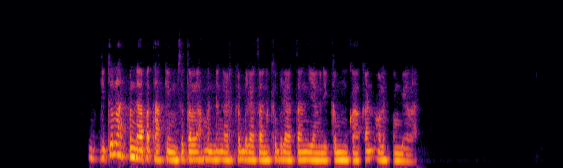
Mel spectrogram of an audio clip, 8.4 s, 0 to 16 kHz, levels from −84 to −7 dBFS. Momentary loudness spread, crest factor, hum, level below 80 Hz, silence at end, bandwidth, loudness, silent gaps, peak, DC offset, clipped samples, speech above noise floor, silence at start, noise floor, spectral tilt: 7 LU; 18 dB; none; -60 dBFS; 2.2 s; 6.8 kHz; -25 LUFS; none; -8 dBFS; under 0.1%; under 0.1%; 64 dB; 1.35 s; -88 dBFS; -9.5 dB/octave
